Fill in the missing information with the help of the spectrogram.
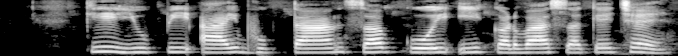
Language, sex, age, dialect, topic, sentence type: Magahi, female, 18-24, Northeastern/Surjapuri, banking, question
